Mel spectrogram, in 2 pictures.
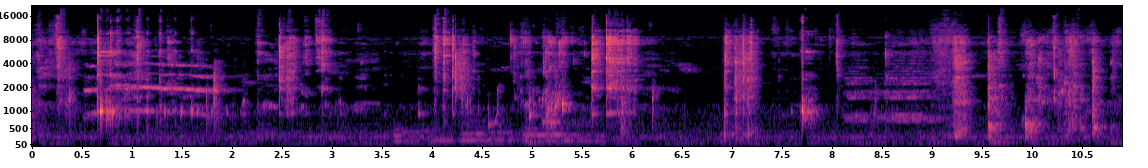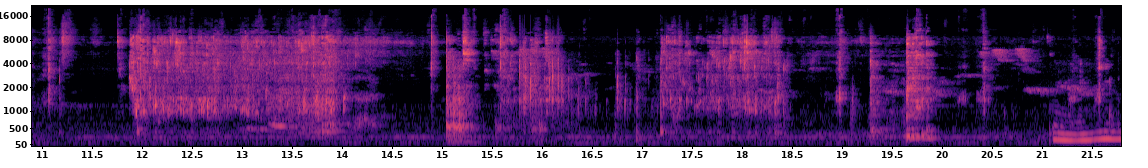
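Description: Water splashes and gurgles into a cooking pot for koova (arrowroot) payasam in a home kitchen, in several pouring bursts with clinks of utensils, while people talk over it.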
